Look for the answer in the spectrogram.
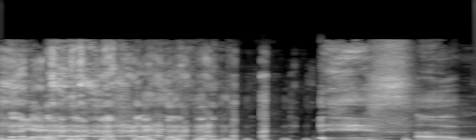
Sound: all laughing

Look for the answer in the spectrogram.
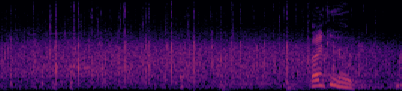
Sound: applause

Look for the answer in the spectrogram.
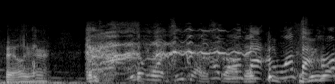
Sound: laughing

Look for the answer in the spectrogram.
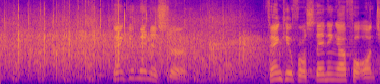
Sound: applause

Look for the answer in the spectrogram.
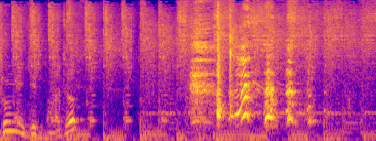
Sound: crying

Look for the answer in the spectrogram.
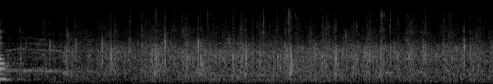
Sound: applause

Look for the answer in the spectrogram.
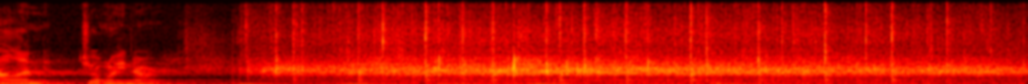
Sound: applause

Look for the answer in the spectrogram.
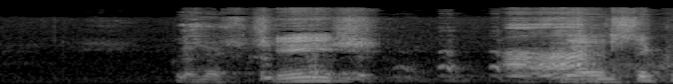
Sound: non-english speech

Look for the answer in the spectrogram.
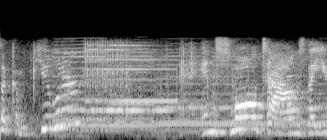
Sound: phone rings

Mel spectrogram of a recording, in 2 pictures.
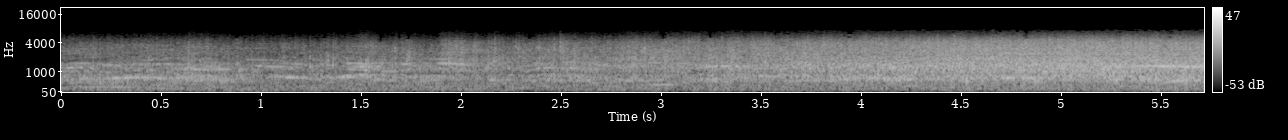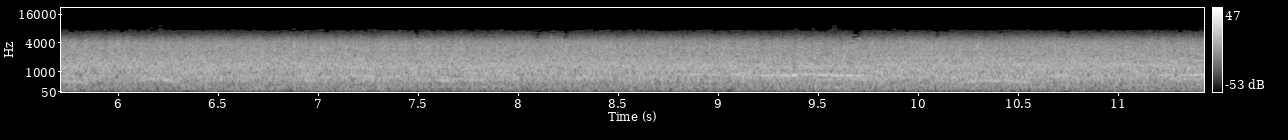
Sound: applause

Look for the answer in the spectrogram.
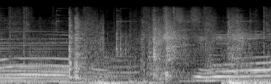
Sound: metal clanking

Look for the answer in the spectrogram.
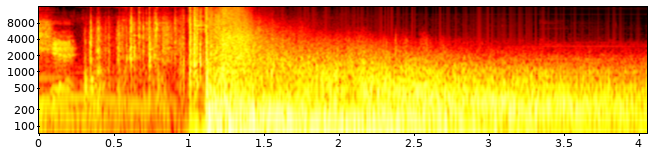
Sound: gunshot

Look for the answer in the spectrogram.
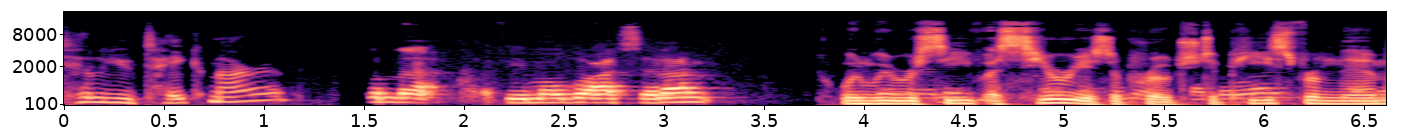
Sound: through translator

